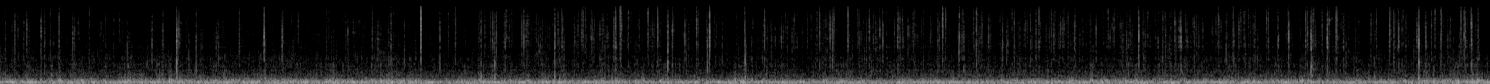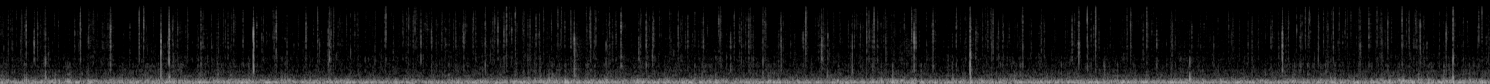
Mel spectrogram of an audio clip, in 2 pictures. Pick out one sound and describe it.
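Burning logs crackle and pop.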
